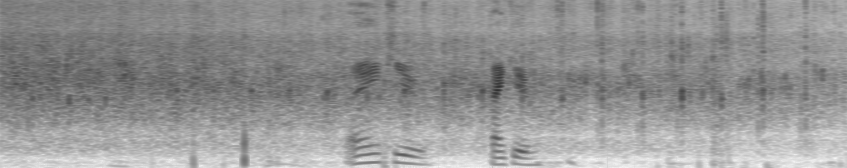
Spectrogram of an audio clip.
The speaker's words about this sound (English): Giving a round of applause to the entire production team.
